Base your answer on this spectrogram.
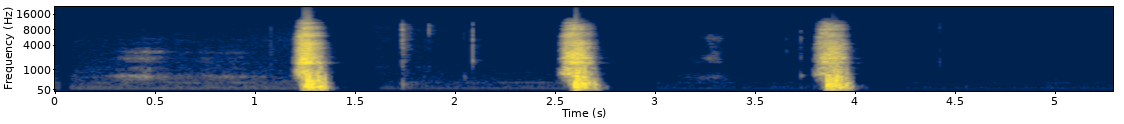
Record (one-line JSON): {"exhalation_length": "5.3 s", "exhalation_amplitude": 32768, "exhalation_signal_mean_std_ratio": 0.21, "survey_phase": "beta (2021-08-13 to 2022-03-07)", "age": "18-44", "gender": "Female", "wearing_mask": "No", "symptom_runny_or_blocked_nose": true, "symptom_fatigue": true, "symptom_headache": true, "smoker_status": "Never smoked", "respiratory_condition_asthma": false, "respiratory_condition_other": false, "recruitment_source": "Test and Trace", "submission_delay": "2 days", "covid_test_result": "Positive", "covid_test_method": "RT-qPCR"}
